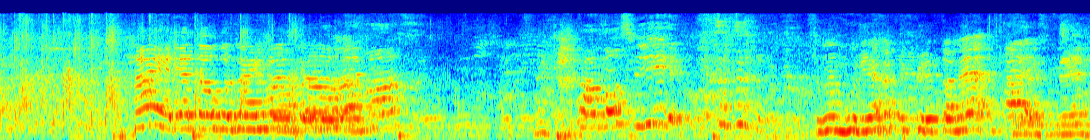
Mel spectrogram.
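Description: Young women speak with animation through microphones.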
